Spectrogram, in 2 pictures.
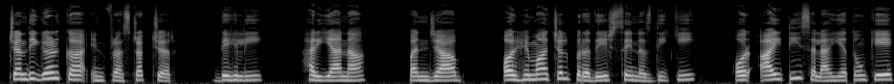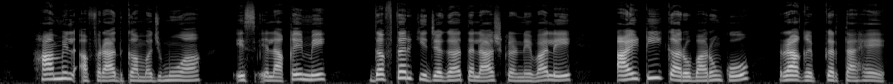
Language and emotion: Urdu, neutral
